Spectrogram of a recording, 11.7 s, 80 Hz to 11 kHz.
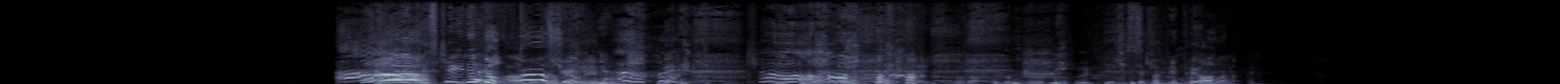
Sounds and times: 2.6s crowd gasp 8.4s

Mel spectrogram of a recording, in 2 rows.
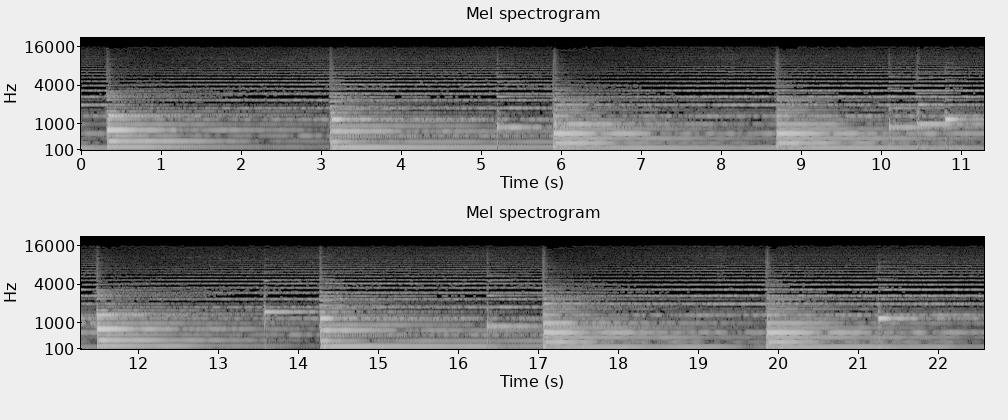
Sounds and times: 0.0s Piano 22.5s
0.0s String 22.5s

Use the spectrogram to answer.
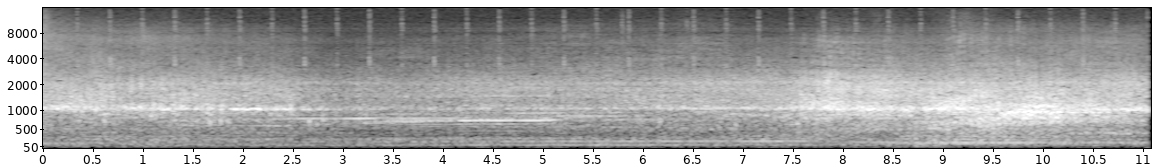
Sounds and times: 0.0s in-car driving recordings I made with the windows wound down 11.0s

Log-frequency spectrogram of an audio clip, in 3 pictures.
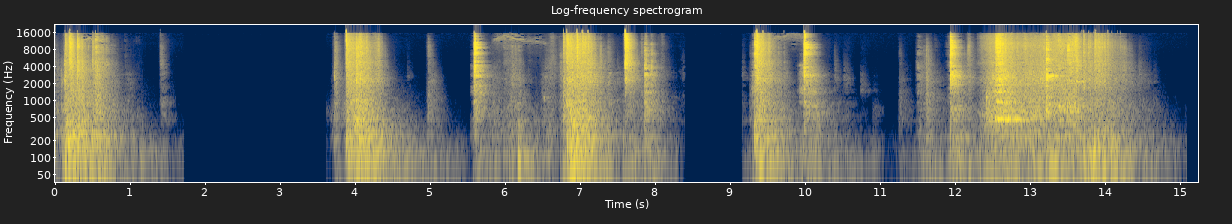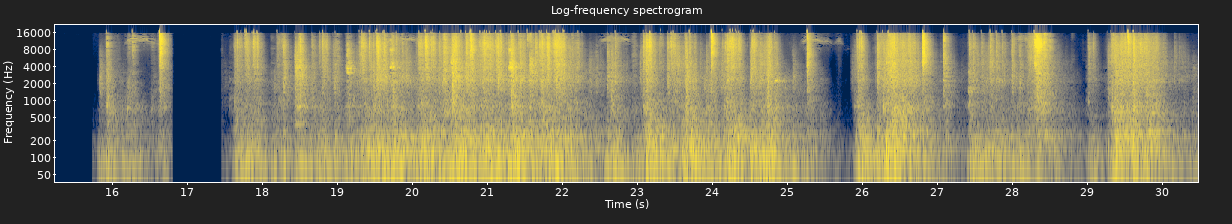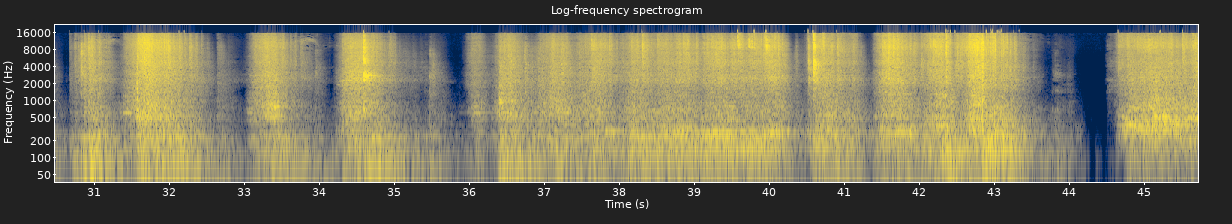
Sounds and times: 0.0s Metal Shed Door - Hits, Clangs, Rattle 1.6s
3.8s Metal Shed Door - Hits, Clangs, Rattle 8.3s
9.2s Metal Shed Door - Hits, Clangs, Rattle 14.8s
15.8s Metal Shed Door - Hits, Clangs, Rattle 16.8s
17.5s Metal Shed Door - Hits, Clangs, Rattle 44.2s
33.0s dragging 34.9s
36.0s dragging 42.9s
44.6s dragging 45.7s

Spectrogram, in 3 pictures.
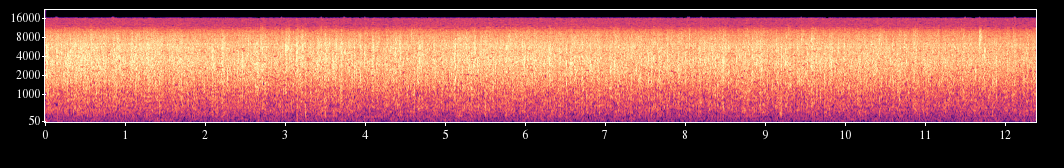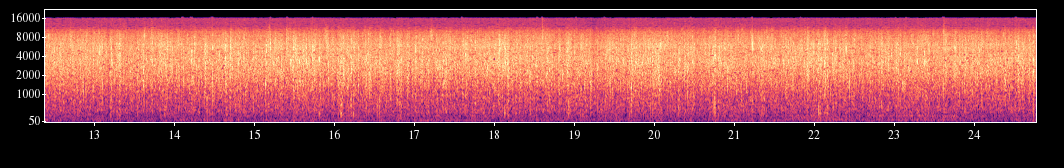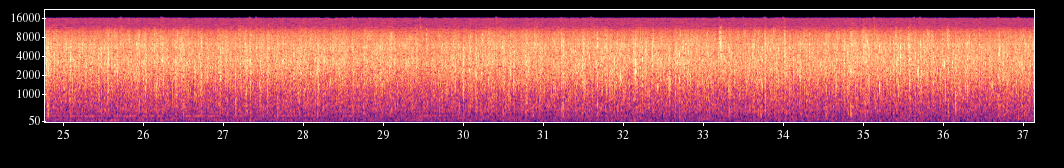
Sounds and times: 0.0s Rain falling on the roof 37.1s

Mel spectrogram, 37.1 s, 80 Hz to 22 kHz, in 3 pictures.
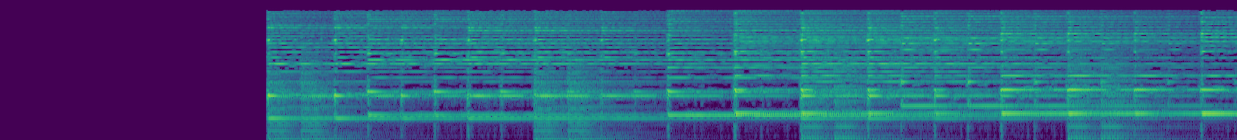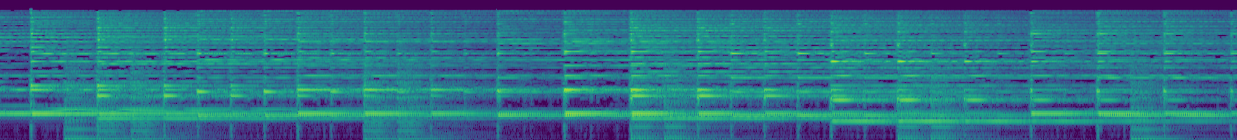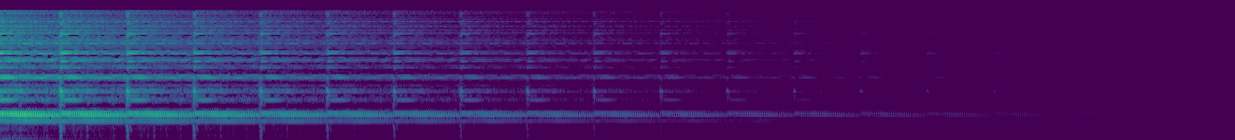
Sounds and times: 2.7s Piano 28.6s
23.7s bass 24.7s

